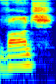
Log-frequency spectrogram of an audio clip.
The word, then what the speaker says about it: Vaush: What is it, Vaush?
